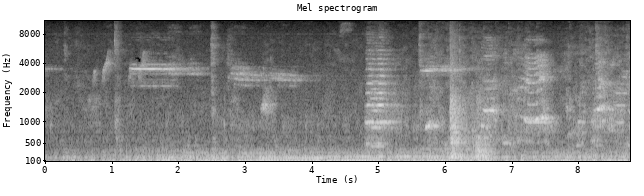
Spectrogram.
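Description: Background noise: a steady low rumble, with high held tones from about one to four seconds in and again briefly near six seconds, and short voice-like sounds in the second half.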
